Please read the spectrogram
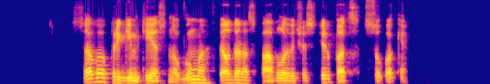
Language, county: Lithuanian, Kaunas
